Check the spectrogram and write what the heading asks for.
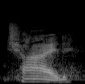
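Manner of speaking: ordinary talk, nothing marked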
